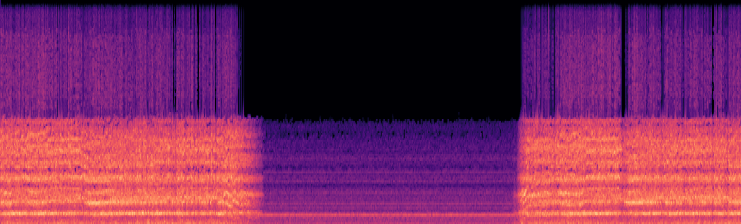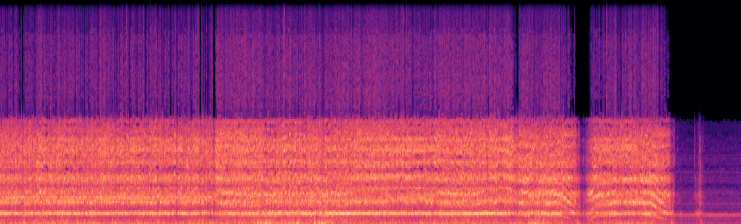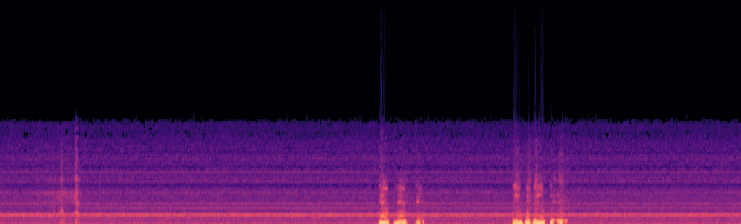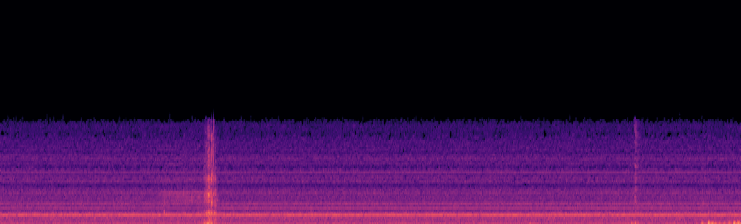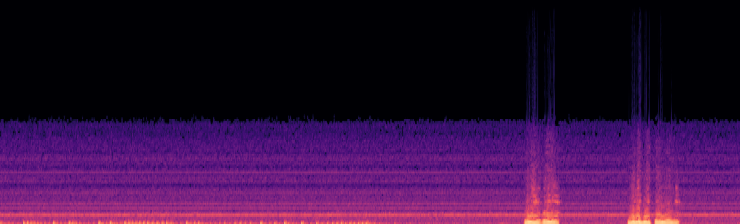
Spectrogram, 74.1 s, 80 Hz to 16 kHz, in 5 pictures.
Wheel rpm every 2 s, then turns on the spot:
230, 230, 110, 0, 0, 140, 230, 230, 240, 230, 210, 230, 220, 160, 40, 0, 0, 0, 0, 0, 0, 0, 0, 0, 0, 0, 0, 0, 0, 0, 0, 0, 0, 0, 0, 0, 0.
28-30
